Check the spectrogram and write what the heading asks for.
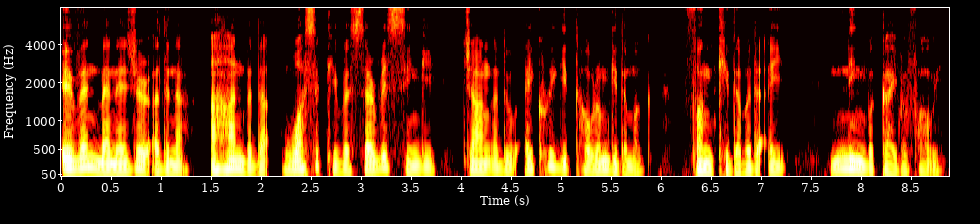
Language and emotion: Manipuri, sad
